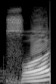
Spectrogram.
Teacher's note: sa tebalkan karena dia huruf isti'la, ya teman-teman. Jadi suaranya harus tebal.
